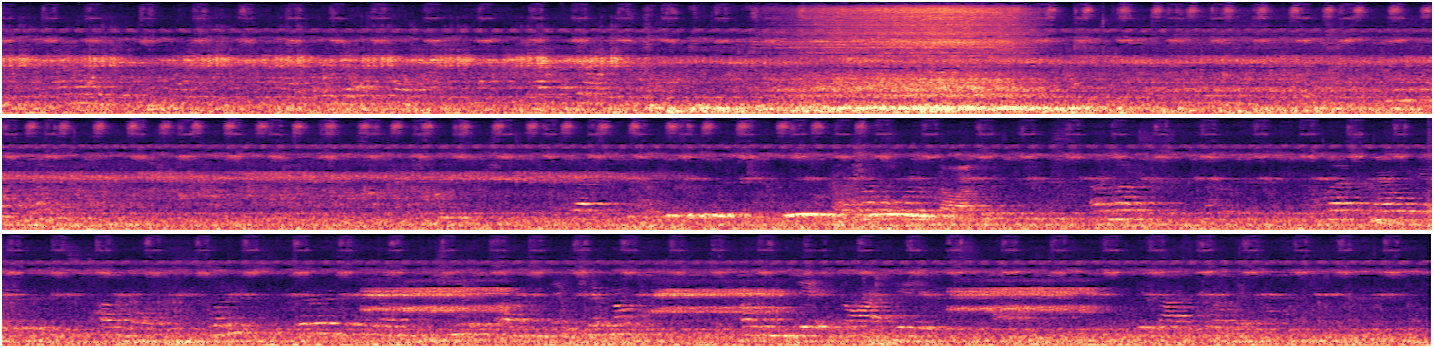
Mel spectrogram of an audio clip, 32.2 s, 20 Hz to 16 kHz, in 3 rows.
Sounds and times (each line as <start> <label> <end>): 0.0 wildlife 32.1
